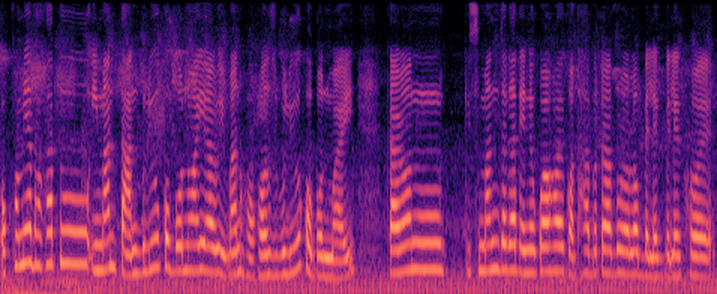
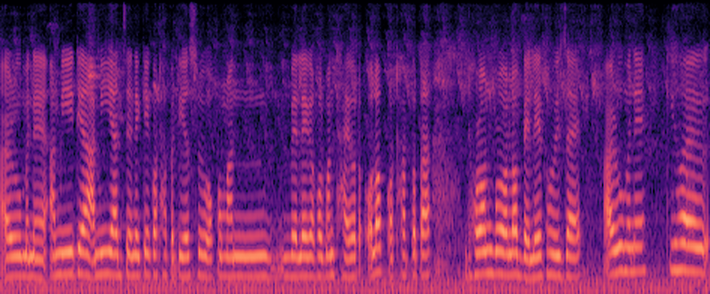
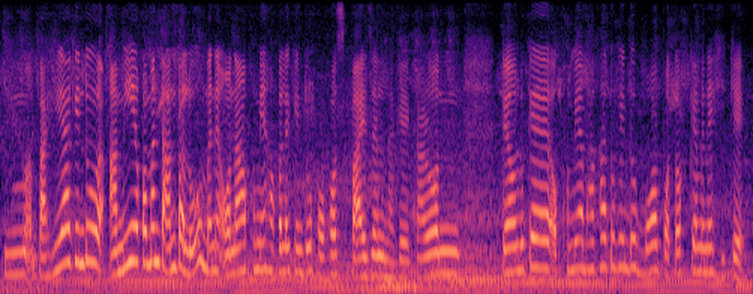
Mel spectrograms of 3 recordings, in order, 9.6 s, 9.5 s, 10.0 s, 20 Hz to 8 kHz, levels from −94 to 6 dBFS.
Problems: constant background noise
